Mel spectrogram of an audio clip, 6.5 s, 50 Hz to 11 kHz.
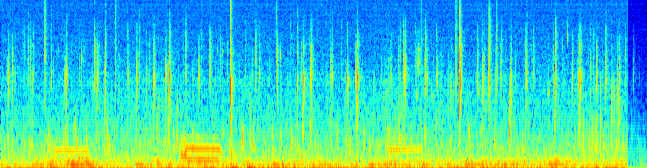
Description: Sound of Oyster Toadfish.
(Click to see larger image) OYSTER TOADFISH AUDIO I OYSTER TOADFISH AUDIO II Recorded April, 2009 - Edisto Island, South Carolina The Oyster Toadfish is a bottom dweller, inhabiting shallow waters such as the lagoon at Edisto. The fog-horn call is produced by the male when courting females at the nest site. Both sexes make grunting and growling sounds when annoyed or frightened.
weboystertoadfishtwo.wav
